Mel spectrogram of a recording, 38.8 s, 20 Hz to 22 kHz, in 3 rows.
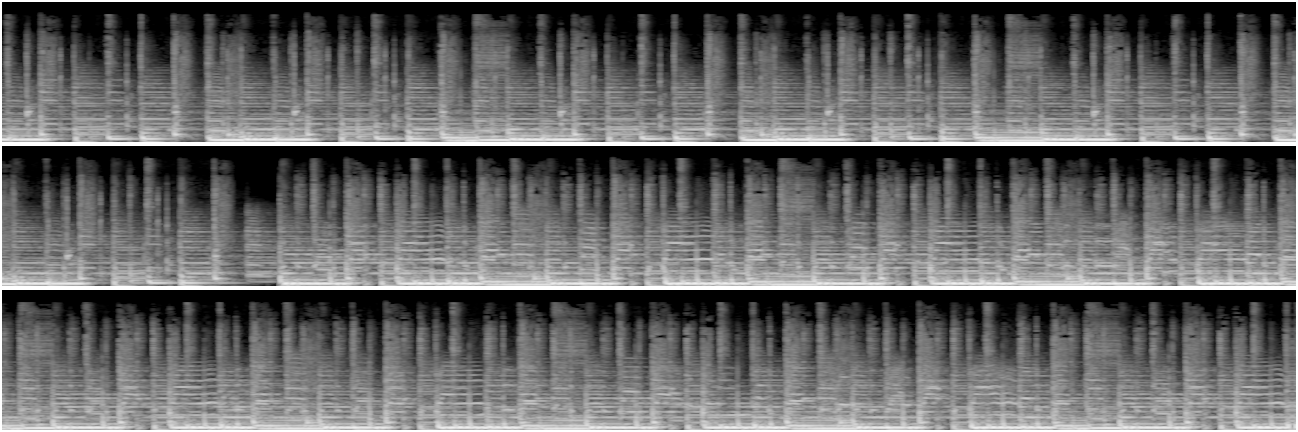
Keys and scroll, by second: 29.2 g, 38.0 typing.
